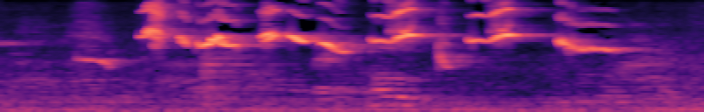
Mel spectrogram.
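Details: Wild Oriental magpie-robin singing to attract a female, a loud, lively run of clear high whistles and buzzy slurred notes, some rising and some falling, delivered rapidly back to back.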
